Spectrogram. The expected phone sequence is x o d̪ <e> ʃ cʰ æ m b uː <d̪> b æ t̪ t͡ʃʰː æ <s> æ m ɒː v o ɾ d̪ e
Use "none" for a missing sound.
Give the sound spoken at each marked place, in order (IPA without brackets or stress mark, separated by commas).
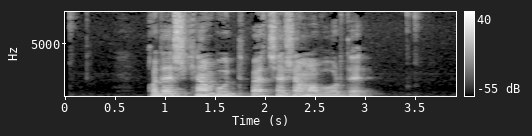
æ, d̪, ʃ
